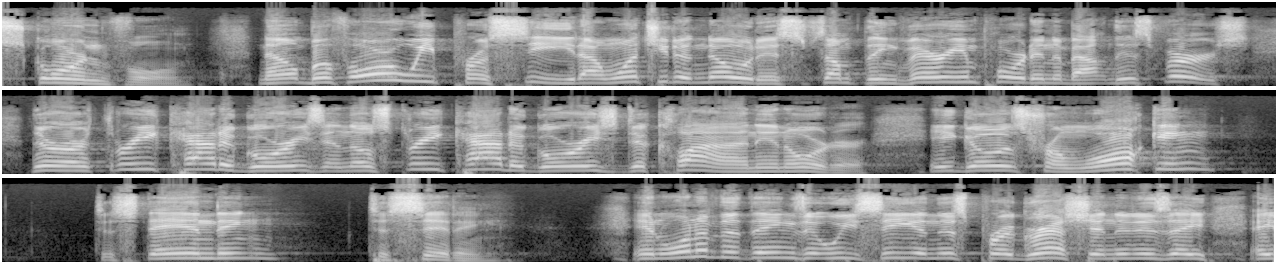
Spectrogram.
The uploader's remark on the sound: Preached at Gospel Lighthouse in Bossier City, La.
